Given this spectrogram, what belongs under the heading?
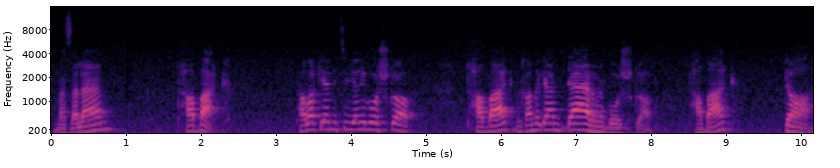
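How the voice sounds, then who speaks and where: A man teaching a grammar lesson, slow and deliberate, spelling out sounds one by one. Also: a little high, poor audio. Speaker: language teacher. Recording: faint hiss.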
